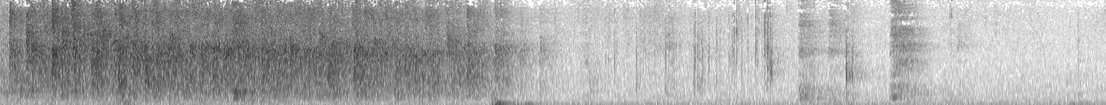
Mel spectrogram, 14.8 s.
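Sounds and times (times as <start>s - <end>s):
audience applause at a lecture event welcoming a speaker: 0.0s - 7.4s.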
